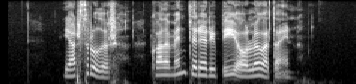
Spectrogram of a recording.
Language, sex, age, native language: Icelandic, female, 70-79, Icelandic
